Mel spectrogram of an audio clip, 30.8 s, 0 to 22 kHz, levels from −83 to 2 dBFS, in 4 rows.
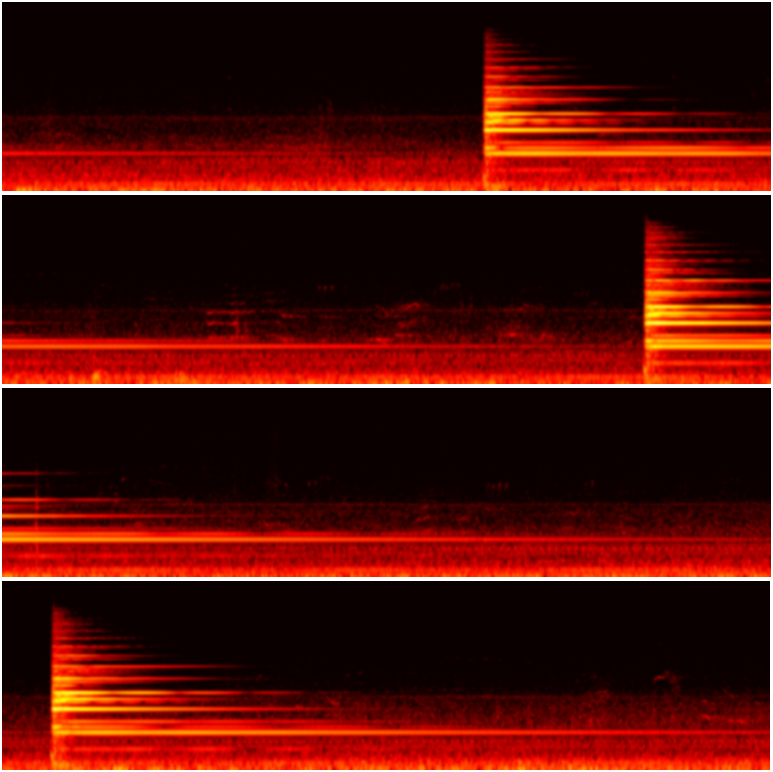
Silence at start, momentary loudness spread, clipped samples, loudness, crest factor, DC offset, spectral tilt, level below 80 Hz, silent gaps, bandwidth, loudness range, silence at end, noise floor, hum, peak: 0.15 s; 31 LU; under 0.1%; -18 LUFS; 26 dB; under 0.1%; -2 dB/octave; -46 dBFS; none; 12.5 kHz; 24 LU; 0 s; -46 dBFS; none; 0 dBFS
